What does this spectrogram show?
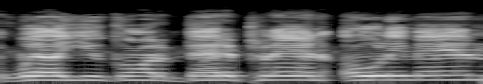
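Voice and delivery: loud, clumsy, bad put-on Australian accent. Retelling how Night Saber answered another character, Night Saber's bad Australian accent. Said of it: "Because he's Australian or something".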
